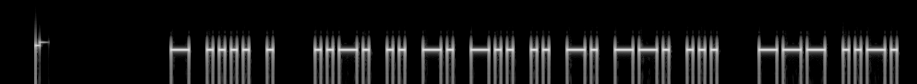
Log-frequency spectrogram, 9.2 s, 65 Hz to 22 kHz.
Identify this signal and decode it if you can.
Morse code, heard as a keyed tone, about 20 wpm, 700 Hz. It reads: THE FINDINGS OF
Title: Sets of 5 Words Encore2 20wpm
